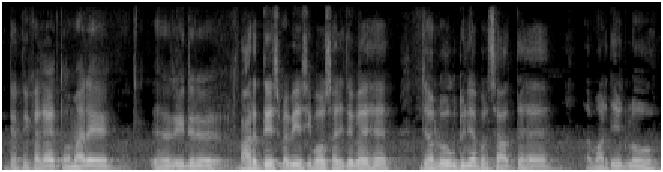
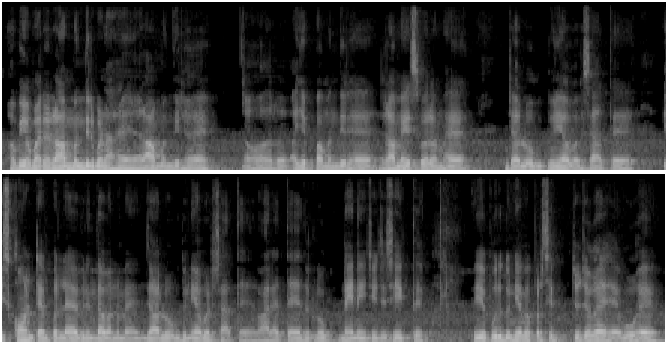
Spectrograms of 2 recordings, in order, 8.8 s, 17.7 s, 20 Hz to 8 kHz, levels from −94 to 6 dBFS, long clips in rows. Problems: constant background noise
